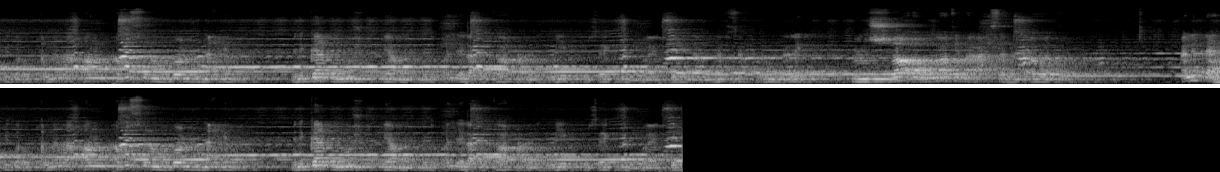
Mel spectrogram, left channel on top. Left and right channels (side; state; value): right; drops out; at 6.9 s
